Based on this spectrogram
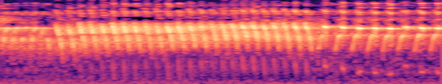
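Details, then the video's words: Atlantic canary singing, offered as soothing relaxation sound: a fast, high buzzy trill of rapidly repeated notes held for over two seconds, then a slower run of sharp down-slurred chips; no other sounds. "Atlantic Canary sings in an amazing voice"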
